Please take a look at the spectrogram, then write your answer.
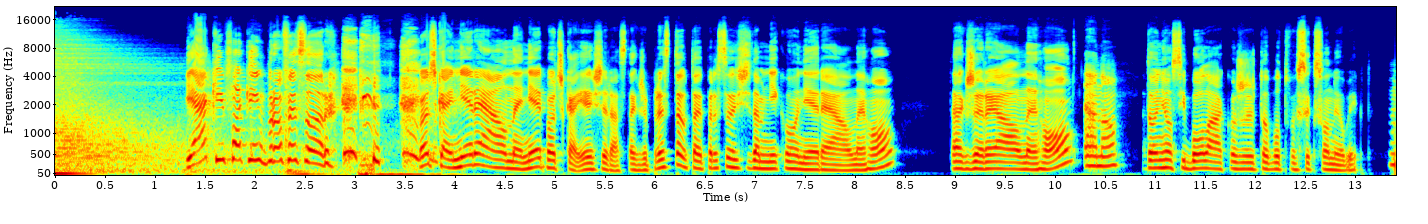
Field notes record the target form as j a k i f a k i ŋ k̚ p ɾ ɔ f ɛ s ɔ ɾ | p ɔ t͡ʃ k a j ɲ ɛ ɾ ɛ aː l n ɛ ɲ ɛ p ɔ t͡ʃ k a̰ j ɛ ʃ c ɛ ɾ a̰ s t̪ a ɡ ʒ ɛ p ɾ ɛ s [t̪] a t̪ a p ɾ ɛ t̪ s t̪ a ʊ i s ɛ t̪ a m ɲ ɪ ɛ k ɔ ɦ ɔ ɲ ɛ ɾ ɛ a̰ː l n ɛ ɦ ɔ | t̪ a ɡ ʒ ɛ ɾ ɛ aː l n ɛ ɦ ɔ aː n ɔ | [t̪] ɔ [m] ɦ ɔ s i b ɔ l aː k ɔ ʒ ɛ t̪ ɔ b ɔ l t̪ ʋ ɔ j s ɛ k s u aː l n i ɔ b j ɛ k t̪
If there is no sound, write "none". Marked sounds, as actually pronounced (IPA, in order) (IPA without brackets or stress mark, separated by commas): t̪, d̪, ɲ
